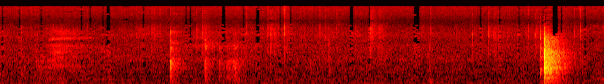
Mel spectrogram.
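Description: A few faint clicks of a fork prying baked pastry cups out of a metal cupcake-style mould, then a single sharp knock on the wooden board near the end.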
